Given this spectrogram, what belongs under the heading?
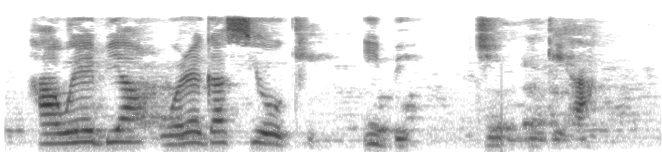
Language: Igbo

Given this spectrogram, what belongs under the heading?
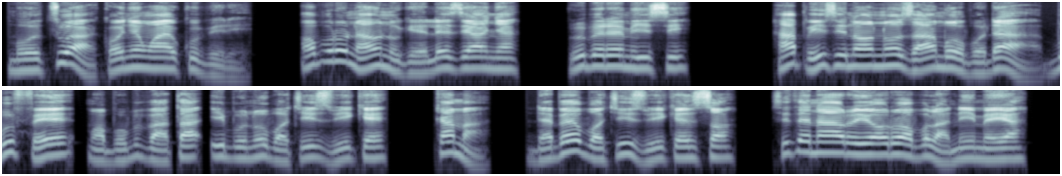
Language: Igbo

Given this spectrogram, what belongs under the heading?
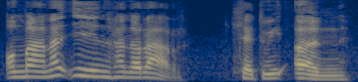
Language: Welsh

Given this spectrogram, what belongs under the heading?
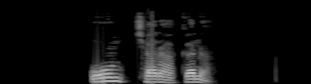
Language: Domaaki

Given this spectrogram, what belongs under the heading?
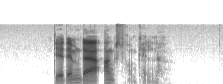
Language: Danish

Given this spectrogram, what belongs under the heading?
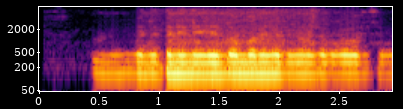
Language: Bangla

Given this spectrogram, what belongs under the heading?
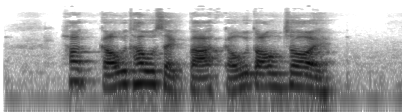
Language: Cantonese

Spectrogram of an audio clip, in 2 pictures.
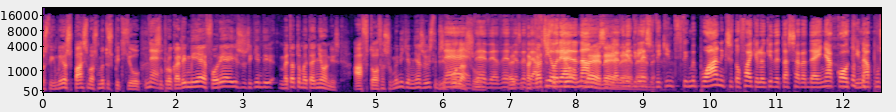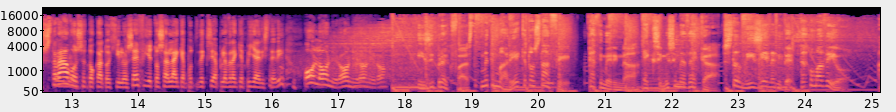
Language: Greek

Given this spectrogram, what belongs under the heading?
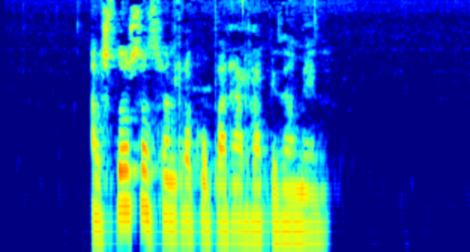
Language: Catalan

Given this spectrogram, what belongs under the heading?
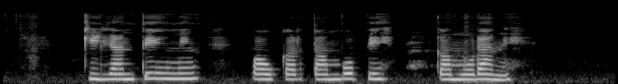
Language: Puno Quechua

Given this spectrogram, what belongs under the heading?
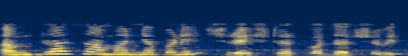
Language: Marathi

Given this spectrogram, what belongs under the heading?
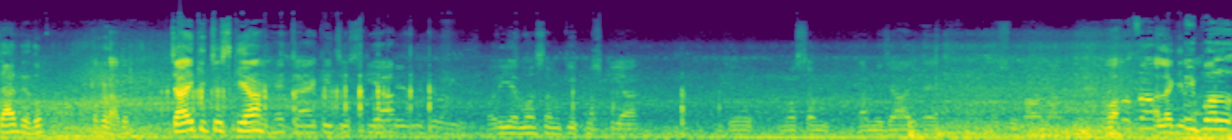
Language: Hindi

